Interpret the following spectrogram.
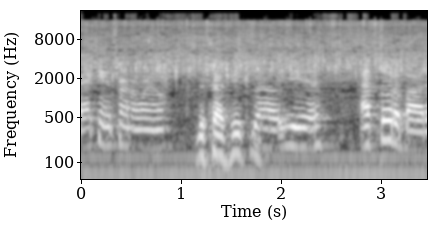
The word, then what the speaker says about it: tzatziki: It's kind of hard to pronounce it, but it's Tzatziki.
